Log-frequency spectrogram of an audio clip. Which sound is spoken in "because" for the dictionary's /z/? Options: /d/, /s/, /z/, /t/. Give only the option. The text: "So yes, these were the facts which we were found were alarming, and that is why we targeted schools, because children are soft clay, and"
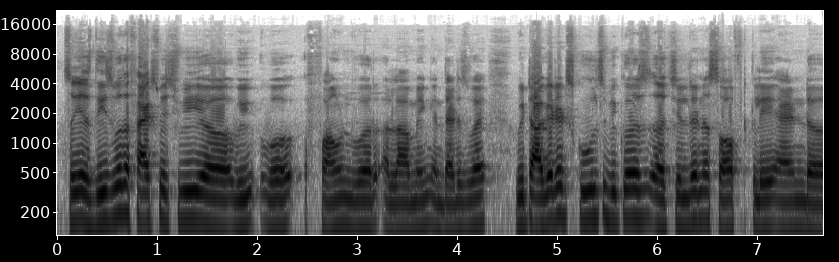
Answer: /z/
